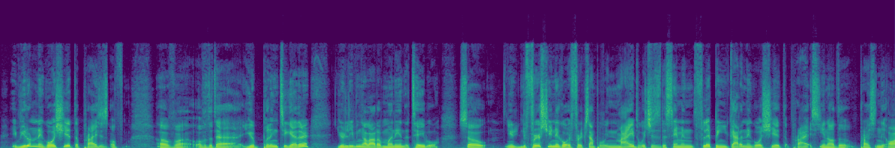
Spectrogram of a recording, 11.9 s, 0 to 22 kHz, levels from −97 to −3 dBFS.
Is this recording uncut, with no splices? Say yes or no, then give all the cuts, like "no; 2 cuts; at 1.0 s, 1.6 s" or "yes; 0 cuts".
no; 4 cuts; at 1.4 s, 2.9 s, 8.5 s, 8.8 s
